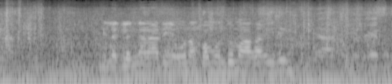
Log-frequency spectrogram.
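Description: A man calls out on a boat.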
